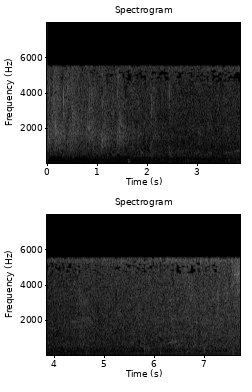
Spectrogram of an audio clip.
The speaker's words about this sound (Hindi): Okay हाँ, चलिए इनके लिए जोरदार ताली बजाइए, देखिए कॉन्फिडेंस देखिए।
